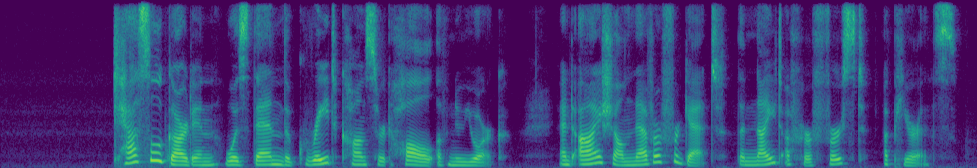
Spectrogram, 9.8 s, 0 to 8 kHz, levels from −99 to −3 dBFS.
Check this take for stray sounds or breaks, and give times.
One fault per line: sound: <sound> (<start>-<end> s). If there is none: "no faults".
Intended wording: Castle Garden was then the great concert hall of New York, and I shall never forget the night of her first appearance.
no faults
